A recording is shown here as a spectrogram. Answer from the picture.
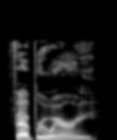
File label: "February", US; تلفظ آمریکایی فوریه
